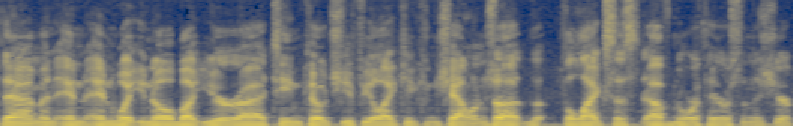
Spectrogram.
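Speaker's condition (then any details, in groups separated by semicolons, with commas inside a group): No condition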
